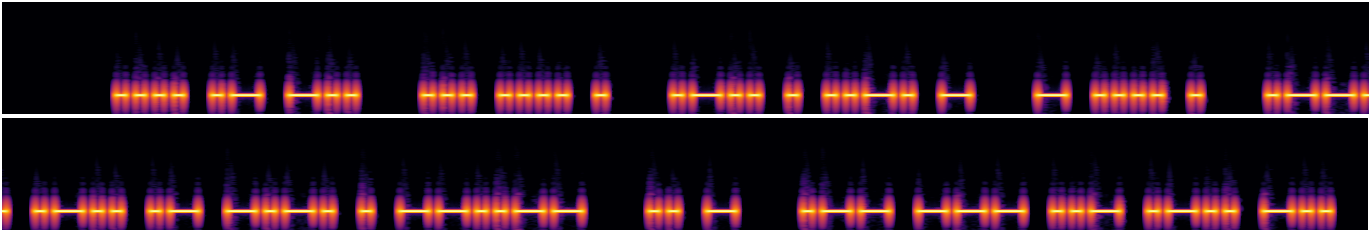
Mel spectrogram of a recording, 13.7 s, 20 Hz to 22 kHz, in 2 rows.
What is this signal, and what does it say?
Morse code, heard as a keyed tone, about 25 wpm, 700 Hz. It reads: HAD SHE LEFT THE PLACE, IT WOULD
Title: Sentences from Top 1000 Words - Review Part 3 - 25wpm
